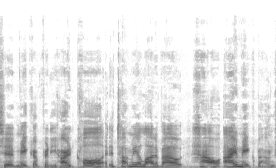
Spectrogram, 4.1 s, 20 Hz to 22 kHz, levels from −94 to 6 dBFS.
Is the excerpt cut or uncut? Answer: cut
